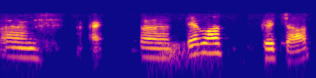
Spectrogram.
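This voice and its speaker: Halting Korean-accented young man, gravelly. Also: fairly high pitch, lively intonation, no echo. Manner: halting, searching for words, frequent restarts. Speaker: interviewee. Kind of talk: casual conversation in English. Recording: tinny phone-like audio.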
